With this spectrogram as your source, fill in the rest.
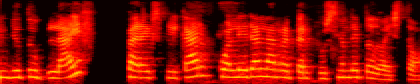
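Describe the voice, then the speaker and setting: High-pitched female speech with ordinary pitch variation, delivered at a moderate pace. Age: young. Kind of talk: interview. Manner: animated.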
